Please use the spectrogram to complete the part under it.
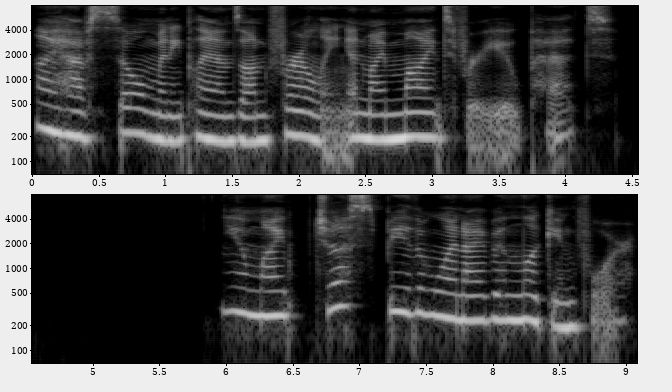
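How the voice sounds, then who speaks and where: Woman playing a slow, seductive vampire countess. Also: mid-range voice. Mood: hungry, possessive. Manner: slow, teasing, half-whispered, commanding endearments. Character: seductive, possessive vampire countess, once human, playfully menacing. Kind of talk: intimate ASMR roleplay, scripted.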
